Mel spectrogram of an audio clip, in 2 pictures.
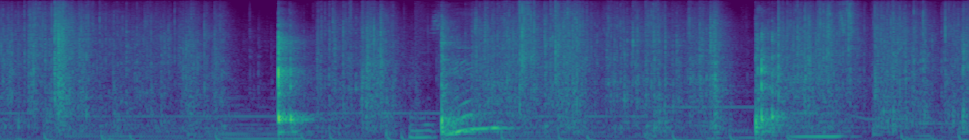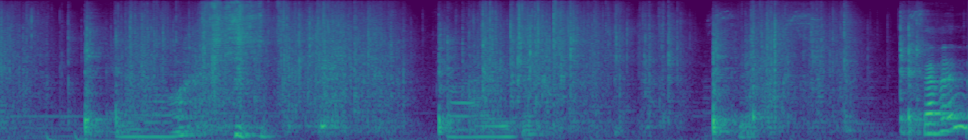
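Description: Crinkly plastic Oreo packet rustling as the cookies are pulled out of it, with a few sudden clicks and knocks.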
